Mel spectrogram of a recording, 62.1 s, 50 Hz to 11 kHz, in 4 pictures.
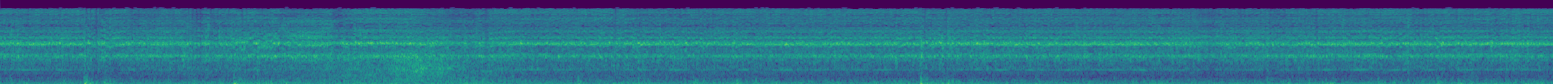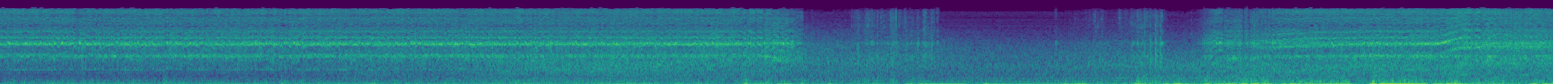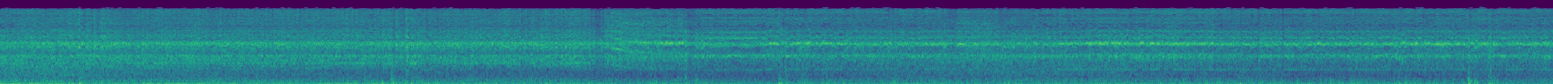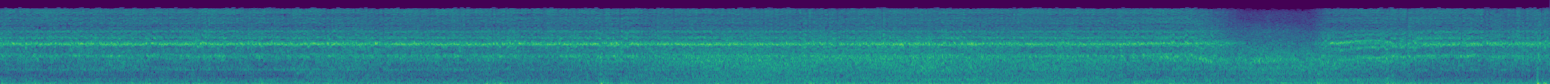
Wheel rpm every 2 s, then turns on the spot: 160, 160, 160, 160, 160, 160, 160, 160, 160, 160, 160, 130, 10, 30, 140, 210, 240, 230, 220, 170, 160, 160, 160, 160, 160, 160, 160, 160, 160, 70, 140.
24-26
